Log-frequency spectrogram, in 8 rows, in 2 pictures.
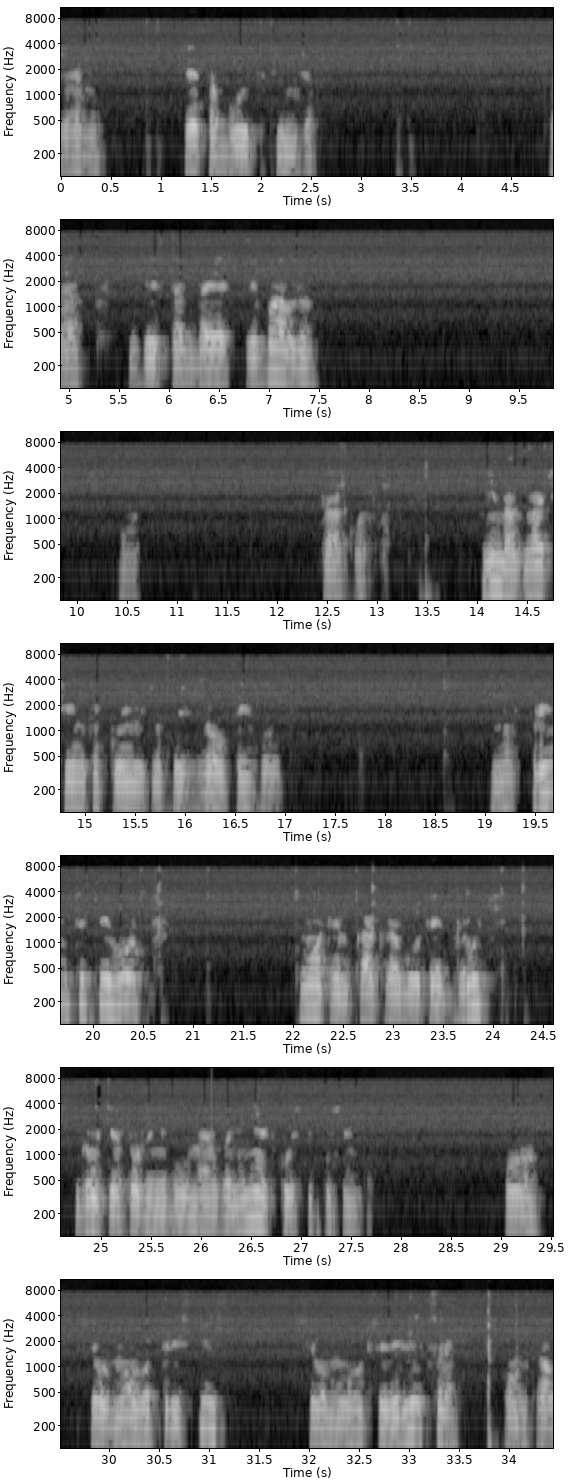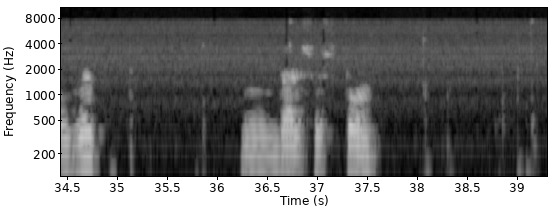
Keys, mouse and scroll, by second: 0.8-2.2 drag, 3.7 drag, 5.9-12.4 drag, 14.6 click, 17.8 middle click, 20.1 shift+middle click, 21.2 middle click, 22.3 shift+middle click, 23.7 shift+middle click, 25.0-26.1 drag, 27.2 r, 32.8 click, 34.0 ctrl+z, 36.0 middle click, 37.9 KP_1, 39.0-39.3 shift+middle drag.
